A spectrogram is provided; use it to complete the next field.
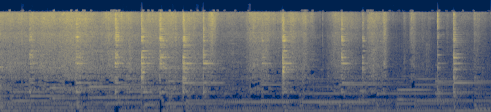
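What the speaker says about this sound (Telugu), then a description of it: "ఇదంతా బాగా కలుపుతుంది." Rasam with mint and coriander being stirred in a pan, a steady sizzle under repeated scraping and clinking strokes of the spoon against the metal, close and fairly loud throughout.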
